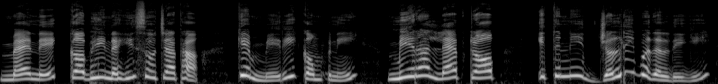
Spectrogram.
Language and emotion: Urdu, surprised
